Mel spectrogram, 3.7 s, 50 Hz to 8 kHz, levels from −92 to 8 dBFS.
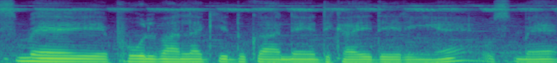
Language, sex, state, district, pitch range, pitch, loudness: Hindi, male, Bihar, Patna, 120-130 Hz, 120 Hz, -16 LUFS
